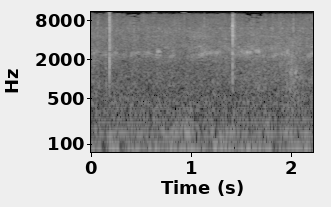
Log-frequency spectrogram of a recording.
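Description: Faint outdoor night ambience of crickets chirping, broken by two sharp clicks, one just after the start and one near the middle.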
